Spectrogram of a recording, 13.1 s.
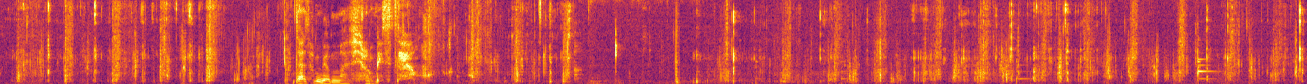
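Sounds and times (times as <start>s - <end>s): wet chewing and mouth smacks: 0.0s - 3.0s, 4.2s - 13.0s
spoon scraping plate: 9.7s - 11.0s.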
